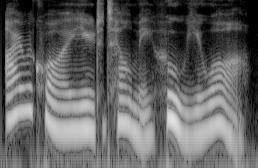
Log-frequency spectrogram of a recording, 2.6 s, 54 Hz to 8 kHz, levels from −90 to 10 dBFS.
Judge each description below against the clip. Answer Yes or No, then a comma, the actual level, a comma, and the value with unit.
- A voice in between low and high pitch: Yes, medium, 180 Hz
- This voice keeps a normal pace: No, fast, 210 wpm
